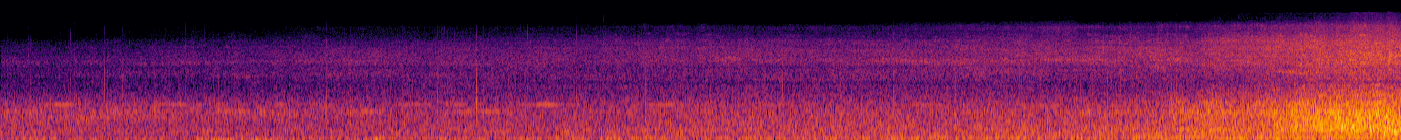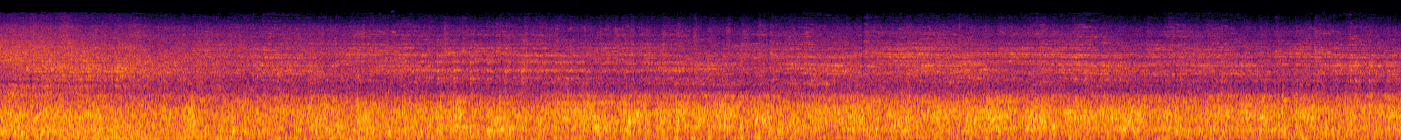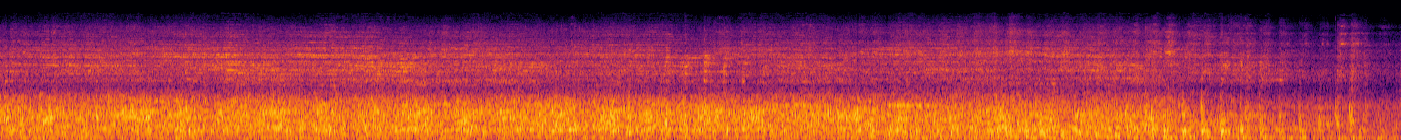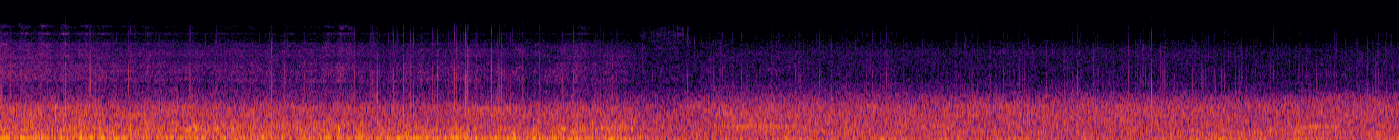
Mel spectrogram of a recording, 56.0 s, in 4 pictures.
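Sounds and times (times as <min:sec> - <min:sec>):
wagons rolling on rails: 0:00.0 - 0:50.0
electric locomotive passing: 0:00.0 - 0:56.0.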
